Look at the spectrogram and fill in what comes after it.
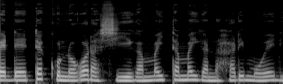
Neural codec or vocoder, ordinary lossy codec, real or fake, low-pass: none; none; real; none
